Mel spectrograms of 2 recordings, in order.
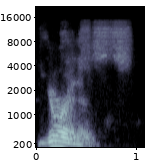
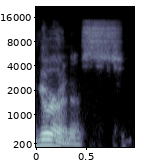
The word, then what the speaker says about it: Uranus: And it's, yes, I'm being told that it's pronounced Uranus. That made me laugh. Psychically, I was told it's spoken Uranus.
